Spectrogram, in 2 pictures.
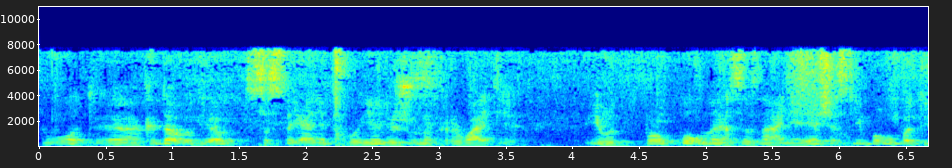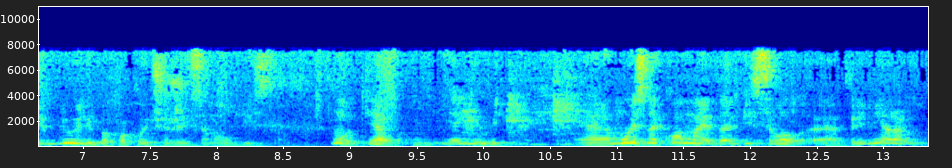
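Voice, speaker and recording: A young man tells his own story to a listening group, his speech halting and full of restarts. His voice is mellow and unforced. He is picked up from a distance in an echoey hall, the sound a bit dull, with faint room noise behind him. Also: medium pitch, fairly even intonation. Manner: halting, searching for words, many restarts. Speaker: recovery speaker sharing his story. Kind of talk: personal testimony to a group.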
